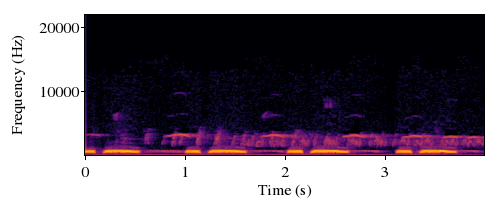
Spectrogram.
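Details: Vietnamese spotted dove repeating a short coo followed by a longer, fuller coo, about once a second, with thin high chirps from another bird faintly in the background.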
